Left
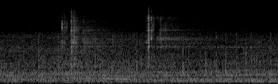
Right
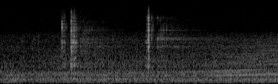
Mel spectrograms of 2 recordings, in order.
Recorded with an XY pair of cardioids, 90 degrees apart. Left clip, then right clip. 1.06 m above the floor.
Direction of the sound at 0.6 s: 60° right.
